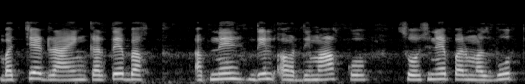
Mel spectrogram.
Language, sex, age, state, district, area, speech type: Urdu, female, 30-45, Uttar Pradesh, Shahjahanpur, urban, spontaneous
